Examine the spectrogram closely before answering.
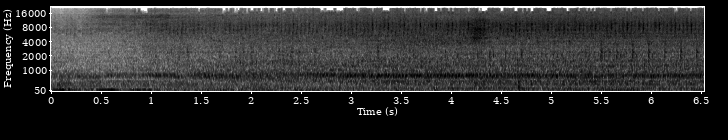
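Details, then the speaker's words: Renault Megane 3 with K4M engine at hot idle after an oil change to ZIC X9 5W-40: light fairly steady ticking knock about three per second plus a chirping noise, both absent when cold; cause unknown. "Что-то циркотит. И только на горячую. На холодную его нету. И какой-то стук на горячую после замены масла."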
